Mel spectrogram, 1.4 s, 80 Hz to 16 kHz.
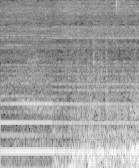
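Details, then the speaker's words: Samsung dishwasher DW80M2020US after water inlet valve replacement, during fill: steady high-pitched whine over the sound of water filling; food stuck in the air vent resonating, stopped by tapping the vent. "so that high-pitched that sound that's just a piece of food that's stuck in that air vent"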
